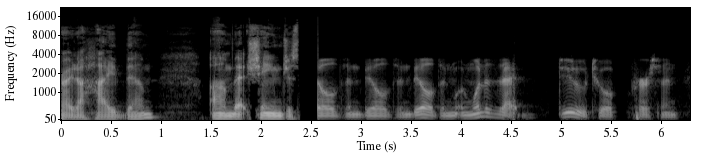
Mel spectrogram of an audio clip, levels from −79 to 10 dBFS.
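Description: At 2.36 s the sound goes silent for about 200 ms and then returns duller and boxier, with a level about 5 dB lower and a faint new background noise roughly 40 dB below the signal. This lasts to the end. The likely cause is an input switched to a poorer device mid-recording. A bandwidth-only drop would not change the tone, level and noise floor together at one switch point.

From 4.21 s to 4.98 s there are repeated stalls (stutter). Late packets left the jitter buffer empty ten times, and the receiver stretched the last sound across each gap. The fill totals 183 ms, the longest single gap is 85 ms, and about a quarter of that stretch is concealed. Nothing is actually missing, so the audio drags and hiccups rather than losing pieces. That sets it apart from packet loss, where fragments vanish.

From 5.53 s to 5.67 s comes a single call audio freeze, likely from packets held up in transit. 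The last sound is held as a fading buzz or hiss, then about 90 ms of silence follows, 121 ms in all, before the audio resumes exactly where it stopped. This is one longer hold that lands mostly in silence and pushes everything after it later. The stutter, by contrast, is a rapid series of short stretches.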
